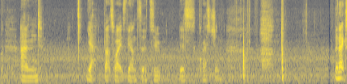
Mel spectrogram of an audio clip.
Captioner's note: sigh of frustration because I can't speak well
